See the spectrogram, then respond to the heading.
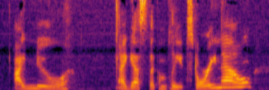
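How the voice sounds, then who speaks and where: Recorded dry and close with no echo, a woman with an American accent has a normal speaking voice, medium pitch and lively intonation. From Missouri (Farmington), US Midwest. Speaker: actress. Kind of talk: interview. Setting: remote call over Discord.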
